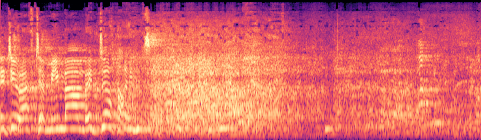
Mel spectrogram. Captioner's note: audience laughing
